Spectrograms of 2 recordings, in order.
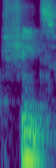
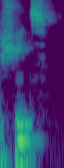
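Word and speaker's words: Sheetz: I think was the official first name, but then I think they just changed it to Sheets. It's spelled like bed sheet, but like with a Z.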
